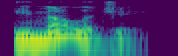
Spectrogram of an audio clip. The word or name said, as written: enology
